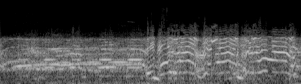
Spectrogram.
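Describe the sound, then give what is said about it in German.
A loud, dense crowd of Greek people in a procession on the Kurfürstendamm in Berlin, people on foot in front and hundreds of cars behind, many overlapping voices shouting and chattering in a continuous hubbub that swells slightly halfway through and stays busy to the end. “ich bin hier auf dem Kudamm irgendwie so Ecke, ich weiß nicht, vorher war eine Ecke Leniner Platz, hier so eine Art Prozession. Also zu vorne, vorne ein paar Leute zu Fuß, die sind echt schnell, hinten Autos, hunderte.”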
